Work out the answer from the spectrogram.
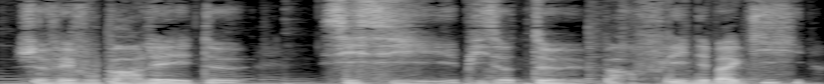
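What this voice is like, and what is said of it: Deep, dark put-on voice. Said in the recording (French): “avec une voix grave, euh, euh, ténébreuse ... Avec une voix grave.”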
